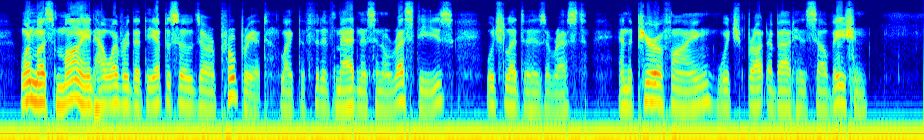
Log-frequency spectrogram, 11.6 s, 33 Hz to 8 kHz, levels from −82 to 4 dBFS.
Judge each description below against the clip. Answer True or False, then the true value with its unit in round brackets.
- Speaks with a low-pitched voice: True (120 Hz)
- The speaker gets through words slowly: False (150 wpm)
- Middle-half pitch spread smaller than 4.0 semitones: True (3.2 semitones)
